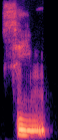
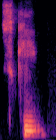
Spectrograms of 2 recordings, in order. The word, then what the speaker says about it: scheme: In one of his slides, he said he pronounced the word as seam, even though it had to be pronounced as scheme.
